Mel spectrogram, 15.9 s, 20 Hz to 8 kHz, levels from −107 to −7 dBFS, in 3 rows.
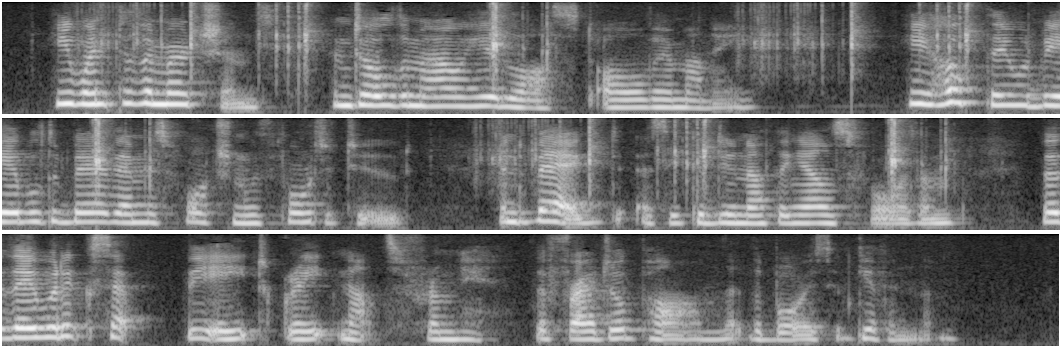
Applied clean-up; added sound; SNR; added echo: none; Camera; 13 dB; none.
